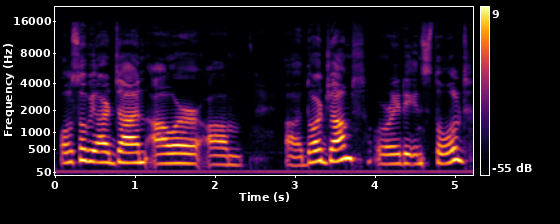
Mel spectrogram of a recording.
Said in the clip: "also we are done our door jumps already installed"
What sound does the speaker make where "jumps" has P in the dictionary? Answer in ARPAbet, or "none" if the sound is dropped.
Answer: none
